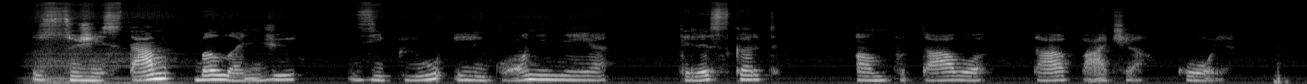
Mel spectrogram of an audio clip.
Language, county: Lithuanian, Vilnius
